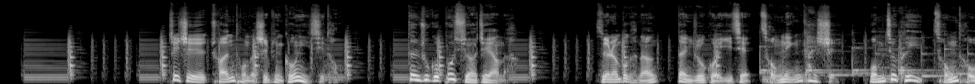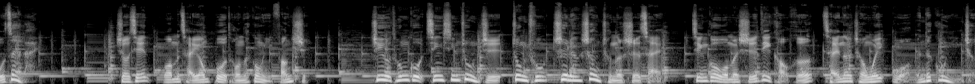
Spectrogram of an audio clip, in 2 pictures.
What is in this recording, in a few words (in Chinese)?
男 广告 轻快、阳光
